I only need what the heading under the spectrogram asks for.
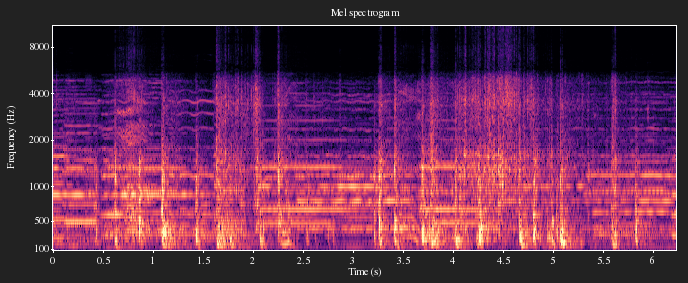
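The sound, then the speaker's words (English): Heavy, dull thuds as a shoulder slams repeatedly into a wooden door at the end of an upstairs hall, about a dozen blows in an uneven rhythm, with cracking wood, over a steady humming tonal background. “I start throwing my shoulder against the door.”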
